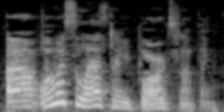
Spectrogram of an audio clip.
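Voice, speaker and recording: A male host firing off quick, teasing questions in a relaxed interview. His voice leaps all over the place, mid-pitched and very animated, with light noise under it. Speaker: radio host. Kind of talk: casual interview.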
